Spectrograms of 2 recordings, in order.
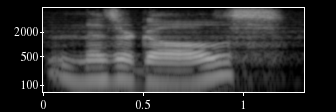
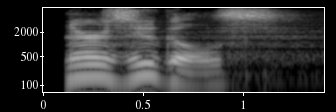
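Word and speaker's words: Nerzugal's: I gotta cut Nezergals. I gotta cut it. Nerzugals is how you say that.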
